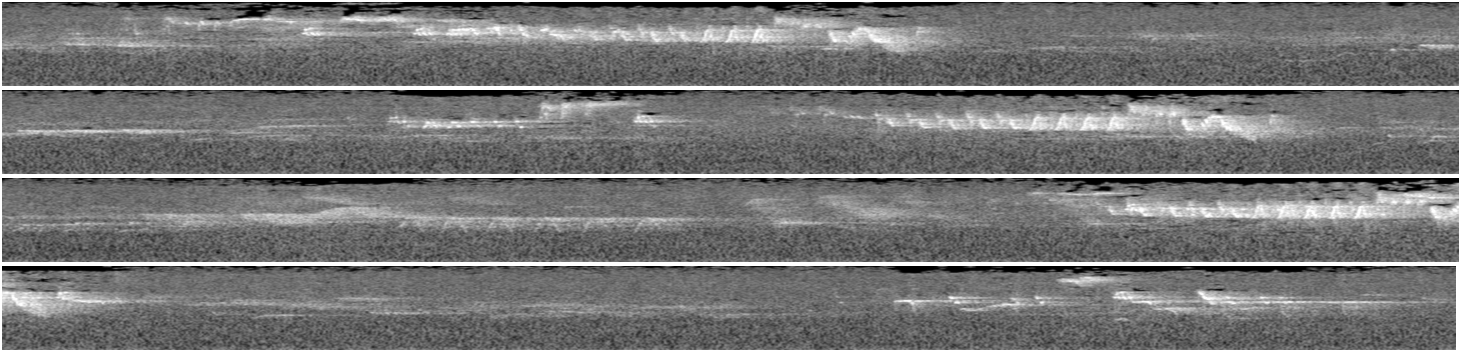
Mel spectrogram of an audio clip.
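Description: A songbird singing, repeating a rapid trilled phrase of two to three seconds about four times, with shorter chirps between, over a steady background hiss.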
